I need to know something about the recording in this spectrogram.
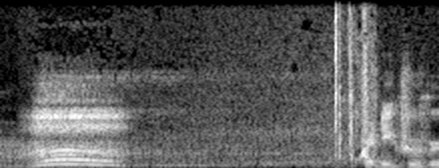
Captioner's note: gasps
